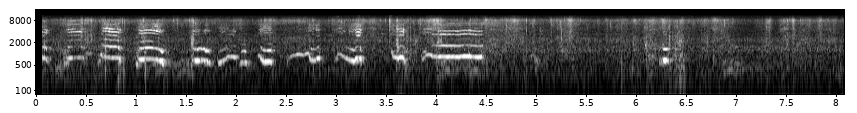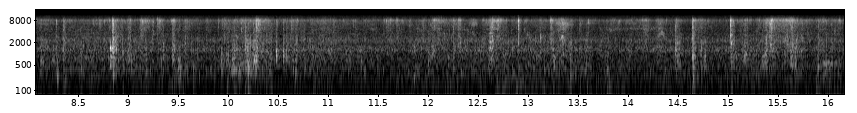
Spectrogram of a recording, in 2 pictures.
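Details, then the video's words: American Bulldog puppies on 18 February, giving a quick run of high, wavering whines and squeals over the first four seconds, followed by a long stretch of faint background hiss and scattered clicks. "american bulldog puppies"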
